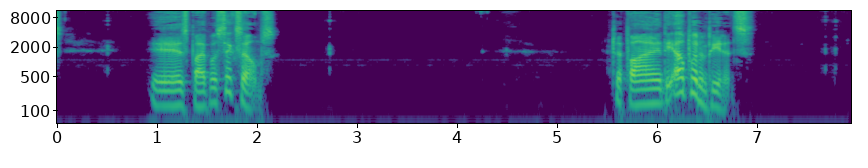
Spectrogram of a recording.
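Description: A man speaks calmly and closely into a microphone, in short phrases.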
